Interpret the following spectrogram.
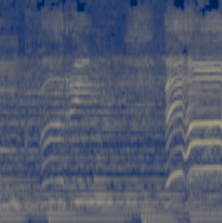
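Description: A song: a voice singing a melody over sustained low notes.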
